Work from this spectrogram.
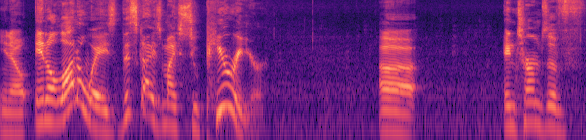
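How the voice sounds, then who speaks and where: Loud and animated, a man speaks in a high voice with very wide pitch swings. His pace is fairly slow, broken by long, frequent pauses. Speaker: gaming streamer. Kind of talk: live stream commentary. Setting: live stream.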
